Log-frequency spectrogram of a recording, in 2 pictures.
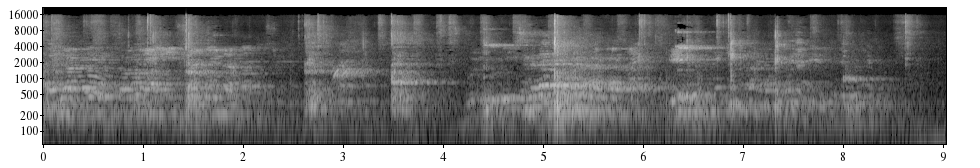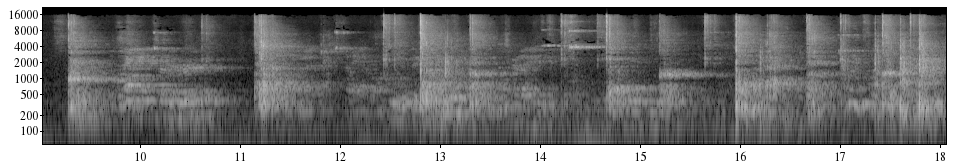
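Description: Pickleball being played in a gym: irregular sharp pops of paddles striking the hollow plastic ball and of the ball bouncing on the hard floor, echoing in the large hall, over background chatter of players.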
